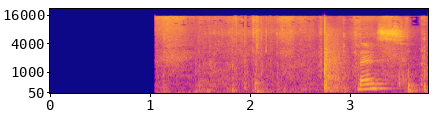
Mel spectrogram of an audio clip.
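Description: Cardboard flaps scrape open.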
